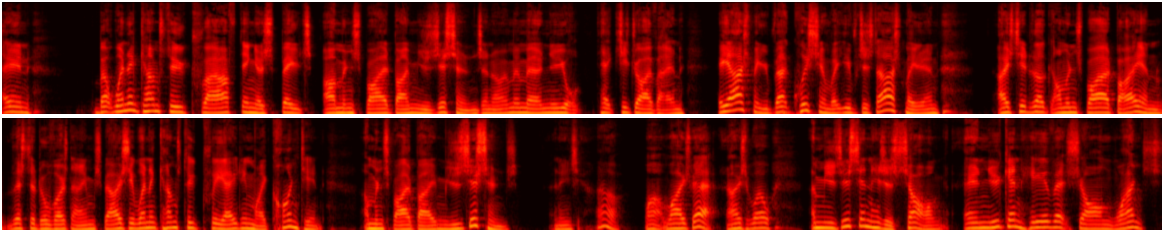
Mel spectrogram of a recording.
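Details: Dysarthria in an adult man born with cerebral palsy, a physical disability affecting how messages travel around his body; he was told walking and talking would be his biggest challenges.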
